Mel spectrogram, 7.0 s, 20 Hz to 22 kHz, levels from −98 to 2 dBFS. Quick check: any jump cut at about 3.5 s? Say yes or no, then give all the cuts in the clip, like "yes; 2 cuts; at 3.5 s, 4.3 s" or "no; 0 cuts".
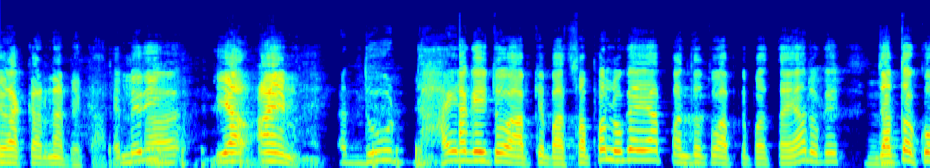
yes; 1 cut; at 3.5 s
